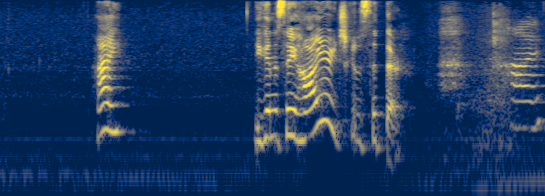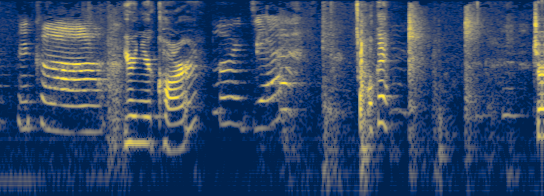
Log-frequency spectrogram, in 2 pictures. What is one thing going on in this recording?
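A toddler girl babbles and squeals close by.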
